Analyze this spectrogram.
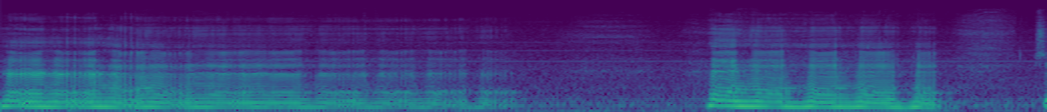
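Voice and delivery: long, droning fake chuckle; mock posh guffaw; smug fake laugh. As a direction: hold out a mechanical ha-ha-ha. Parody of smug middle-class comic.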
